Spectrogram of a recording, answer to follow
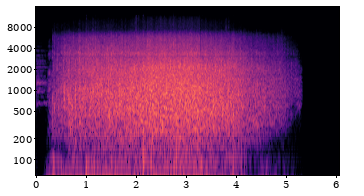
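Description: Audience applauding after a song on a mono vinyl LP recording, swelling and then fading out about five seconds in.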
